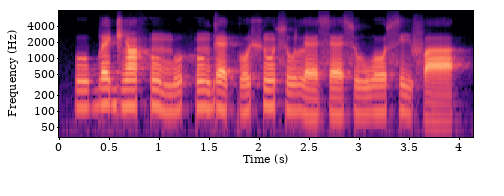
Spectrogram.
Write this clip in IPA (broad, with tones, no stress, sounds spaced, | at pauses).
u˧ b ɛ˦ d͡ʒ ã˦ h ũ˦˨ m u˨˦ h ũ˦ ɡ ɛ˦˨ k o˨˦ ʃ ũ˦ s u˧ l ɛ˨ s ɛ˧ s u˧ w o˦ s i˦˨ f a˨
